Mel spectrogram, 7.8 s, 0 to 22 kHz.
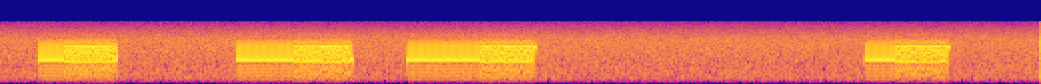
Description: Packet radio (AX.25, as in APRS), 1200 baud, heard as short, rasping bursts, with a squelch burst at the end.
